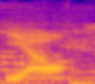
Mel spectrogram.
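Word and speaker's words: Яо (幺): Ну, потому что по-китайски получается так, что цифра 1 в данном случае читается Яо, хотя многие знают, что это И, вот, да, у нас ER sign 1, 2, 3, но в больших таких вот числах это читается часто как Яо, и значит, и звучит похоже как вот то, что должно случиться, да, то есть ты разбогатеешь, Яо-Па-Па, это значит...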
